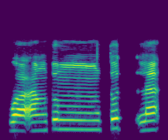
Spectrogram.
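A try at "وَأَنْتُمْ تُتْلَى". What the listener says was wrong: La-nya panjang ada kayak gini. Tumnya jangan ditahan idhar. Wa antum tutla.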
